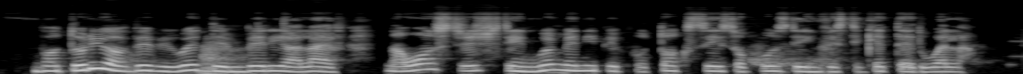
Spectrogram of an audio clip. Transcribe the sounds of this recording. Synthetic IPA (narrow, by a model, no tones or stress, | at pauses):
bɔtoɾiɔvbebiwedɛ̃m̩beɾialaɪvnawɔ̃nstɾɛt͡ʃt̪ĩnwɛmɛnipipʰotɔksesɔpozdeĩɱvɛstiɡetɛdwɛla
